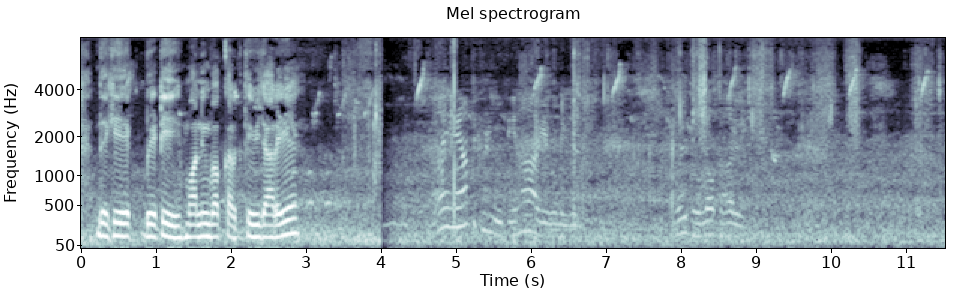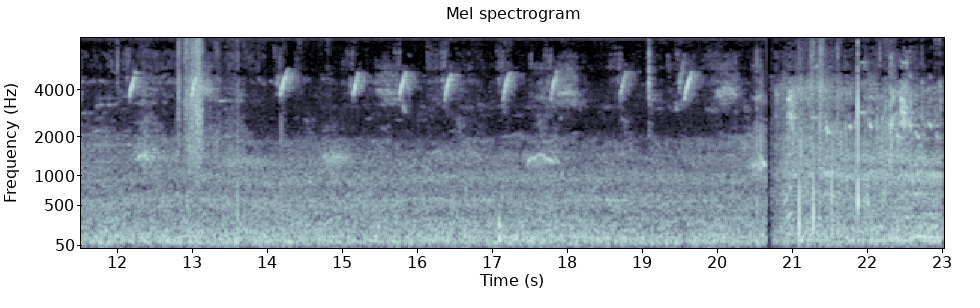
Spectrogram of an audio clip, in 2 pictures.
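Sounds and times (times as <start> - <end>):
steady background noise: 0.0 - 23.0
bird chirping high: 0.7 - 8.4.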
